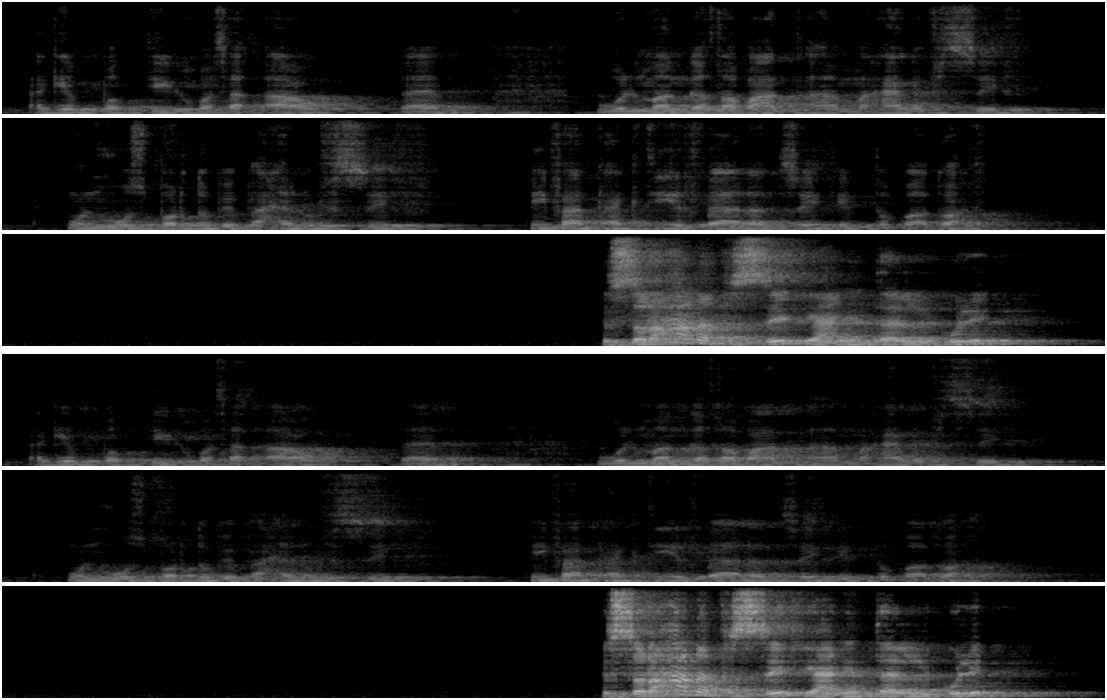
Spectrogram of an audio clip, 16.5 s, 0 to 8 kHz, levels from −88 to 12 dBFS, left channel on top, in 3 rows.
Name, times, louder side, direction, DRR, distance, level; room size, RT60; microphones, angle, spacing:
voice 1, 0.1-1.7 2.0-5.1 5.8-7.6 8.2-10.4, left 2 dB, 45° left, 3 dB, 4.9 m, -43 dB
voice 2, 14.0-15.9, right 3 dB, 70° right, 8 dB, 3.7 m, -27 dB
26.5 x 20.0 x 8.1 m, 0.97 s
head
